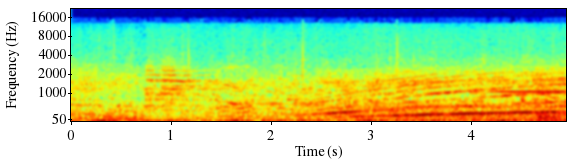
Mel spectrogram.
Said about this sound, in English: There goes the alert siren. Now, can't those civil defense guys sound that siren some other time? Here it is in the middle of the lunch hour, and those guys have to test the equipment now.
